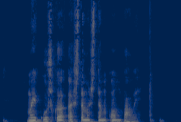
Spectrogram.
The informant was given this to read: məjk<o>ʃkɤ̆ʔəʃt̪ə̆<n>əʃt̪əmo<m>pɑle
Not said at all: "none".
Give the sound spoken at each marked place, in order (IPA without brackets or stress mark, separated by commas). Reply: u, m, m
